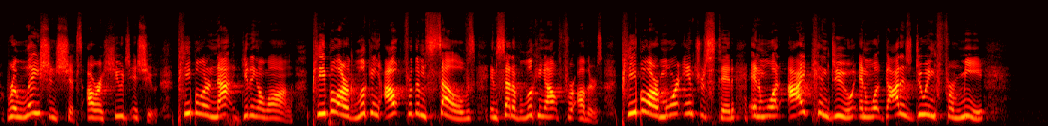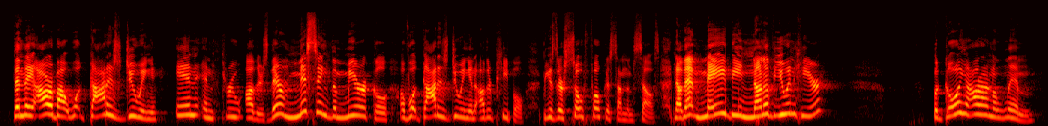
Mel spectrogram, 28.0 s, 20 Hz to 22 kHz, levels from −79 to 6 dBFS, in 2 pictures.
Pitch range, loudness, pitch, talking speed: 215-280 Hz, -26 LUFS, 245 Hz, 180 wpm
